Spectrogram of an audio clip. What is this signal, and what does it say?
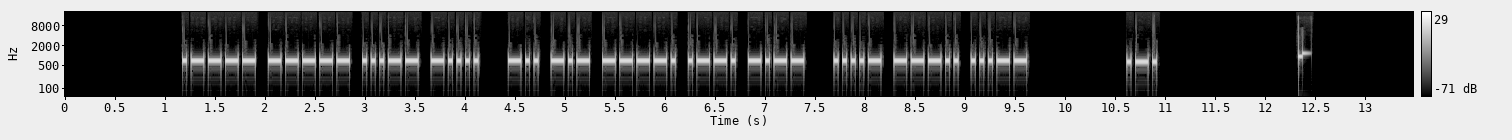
Morse code, heard as a keyed tone, about 28 wpm, 700 Hz. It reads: 1036 DK9PY 483 R
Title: Worked All Europe DX Contest - QTC Exchange - 28wpm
